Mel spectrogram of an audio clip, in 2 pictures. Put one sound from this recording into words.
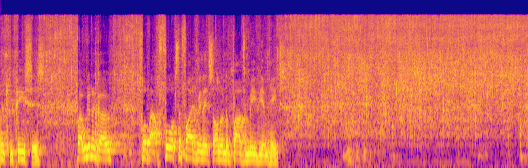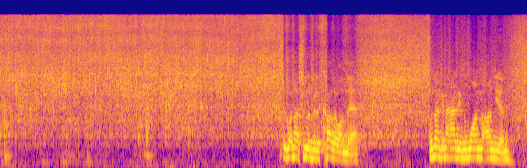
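Meat sizzles and spits in a hot pan.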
